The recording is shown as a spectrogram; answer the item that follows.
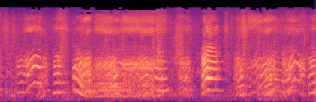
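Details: Six-day-old White German Shepherd puppies of the B litter "of White Night" whimper and squeal in short, arched, harmonic cries, some overlapping, with brief quiet gaps between bursts.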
